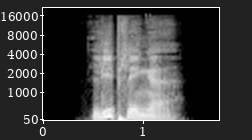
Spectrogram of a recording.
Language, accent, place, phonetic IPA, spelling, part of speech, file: German, Germany, Berlin, [ˈliːplɪŋə], Lieblinge, noun, De-Lieblinge.ogg
- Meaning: nominative/accusative/genitive plural of Liebling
